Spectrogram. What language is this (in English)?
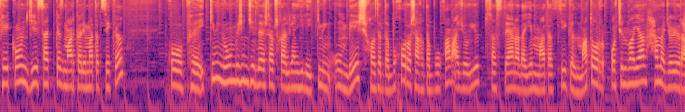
Turkish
